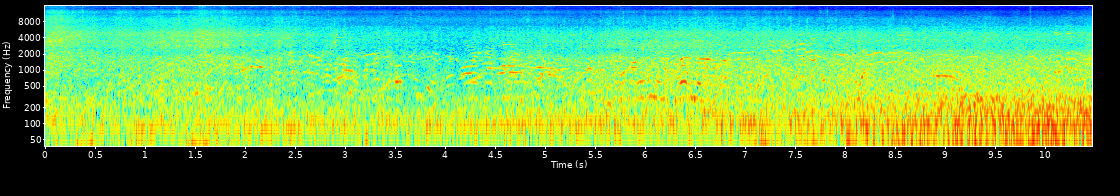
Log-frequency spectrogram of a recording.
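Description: Big sea waves roll and break on Cox's Bazar beach as a constant, loud rush of surf with wind buffeting the microphone, while a person talks over the roar.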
